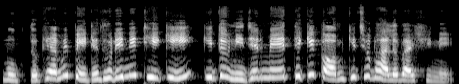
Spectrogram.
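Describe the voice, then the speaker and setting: Village stepmother, played by a woman: very high pitch, syrupy, soothing, melodramatic cartoon delivery. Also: animated, a little fast. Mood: sugary reassurance. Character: sugary, falsely devoted village stepmother.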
